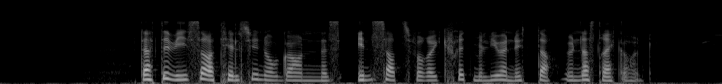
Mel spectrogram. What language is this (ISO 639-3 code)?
nor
